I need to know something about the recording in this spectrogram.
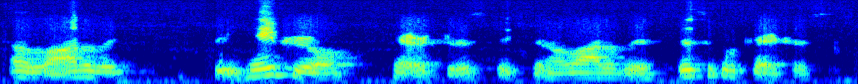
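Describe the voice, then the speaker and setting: Woman author being interviewed, raspy creaky voice, halting explainer, kinda muffled lo-fi audio. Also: low-pitched, fairly even intonation. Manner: halting, repeats and rephrases to explain. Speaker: interview guest, science fiction author. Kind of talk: casual, explanatory interview talk.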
